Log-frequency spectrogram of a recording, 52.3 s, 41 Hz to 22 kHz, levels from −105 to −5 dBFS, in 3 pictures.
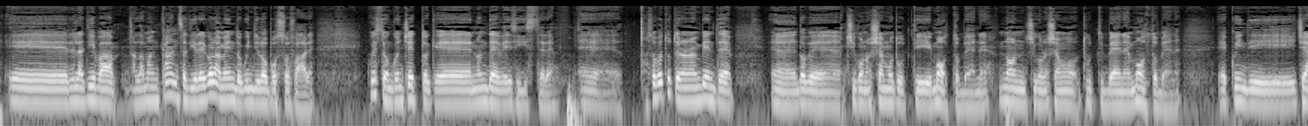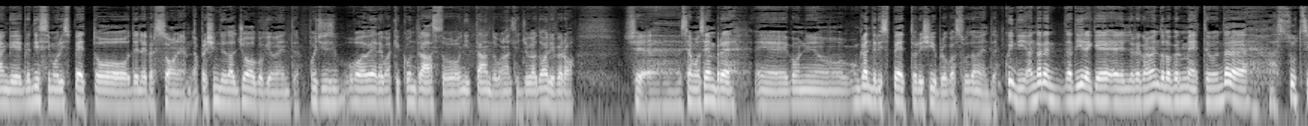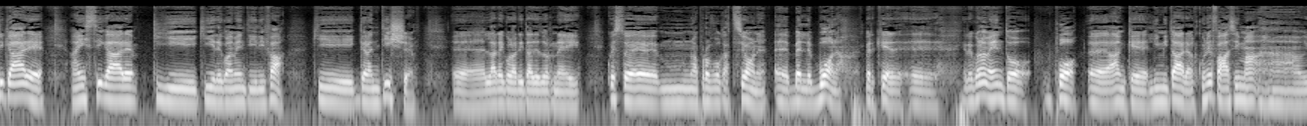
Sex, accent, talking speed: male, native, 140 wpm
